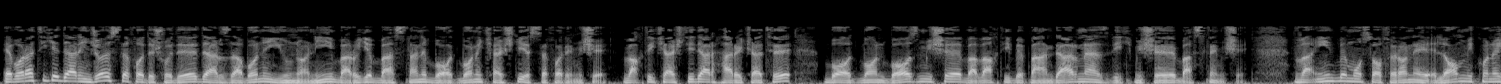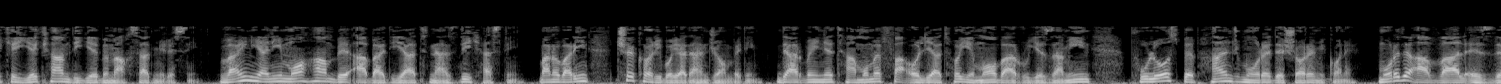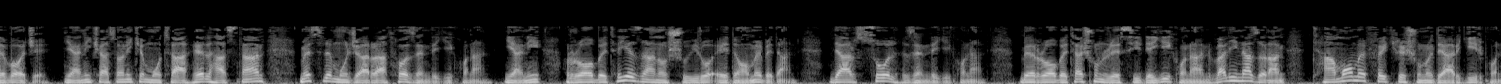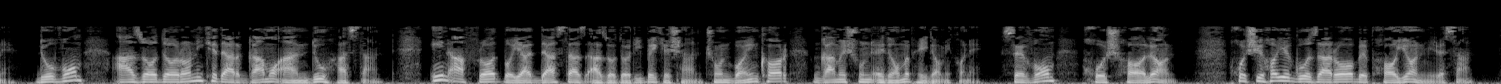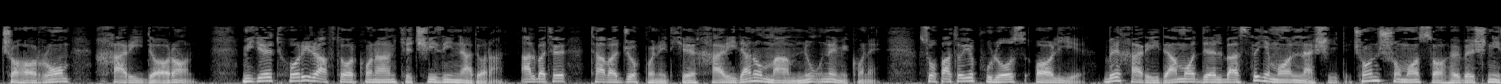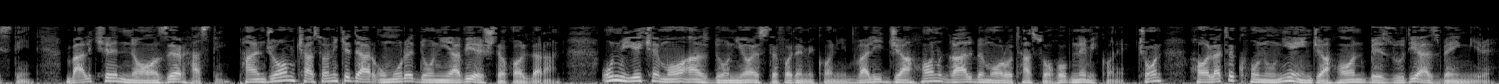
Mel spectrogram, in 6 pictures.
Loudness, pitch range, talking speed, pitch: -19 LUFS, 85-120 Hz, 135 wpm, 100 Hz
